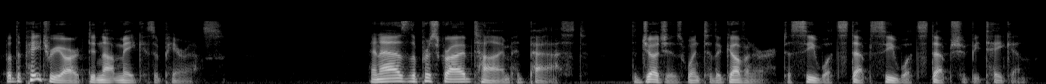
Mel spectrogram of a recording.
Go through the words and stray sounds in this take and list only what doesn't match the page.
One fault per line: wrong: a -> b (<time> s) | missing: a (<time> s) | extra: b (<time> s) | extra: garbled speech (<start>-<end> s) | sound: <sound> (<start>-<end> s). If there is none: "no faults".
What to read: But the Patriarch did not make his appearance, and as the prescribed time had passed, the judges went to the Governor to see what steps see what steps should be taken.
no faults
